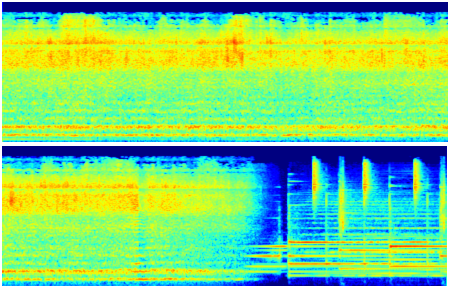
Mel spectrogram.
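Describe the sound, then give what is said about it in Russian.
Bee buzzing, a steady, loud droning hum with rich overtones that holds for about nine seconds before cutting off into a brief, different tonal sound. “Также многим знаком пчелиный гул.”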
